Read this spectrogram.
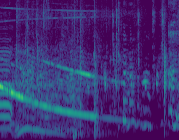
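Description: A claw machine plays a falling electronic tone.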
